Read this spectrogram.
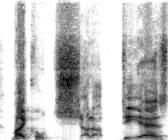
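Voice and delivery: ordinary delivery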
